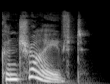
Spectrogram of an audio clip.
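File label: "contrived", British English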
